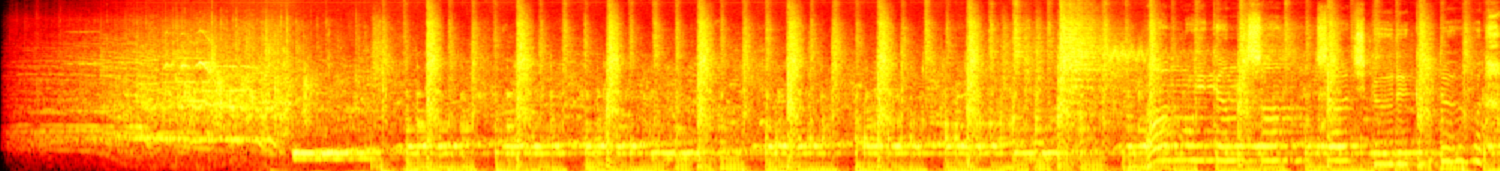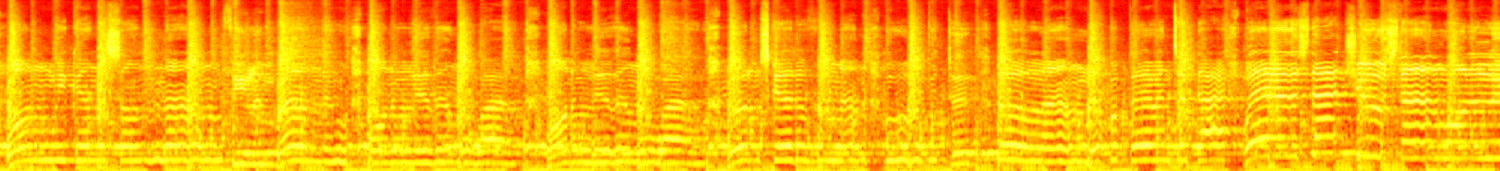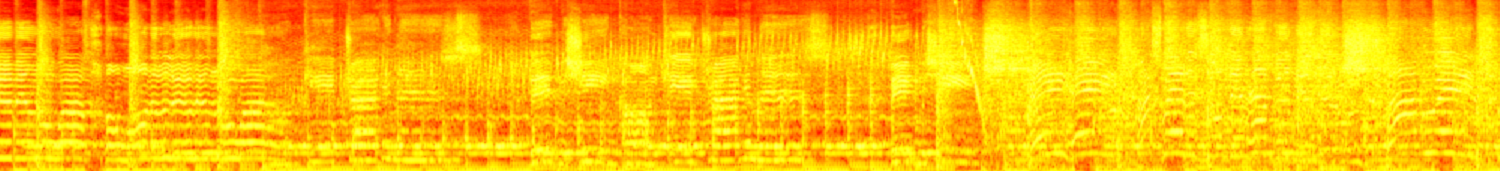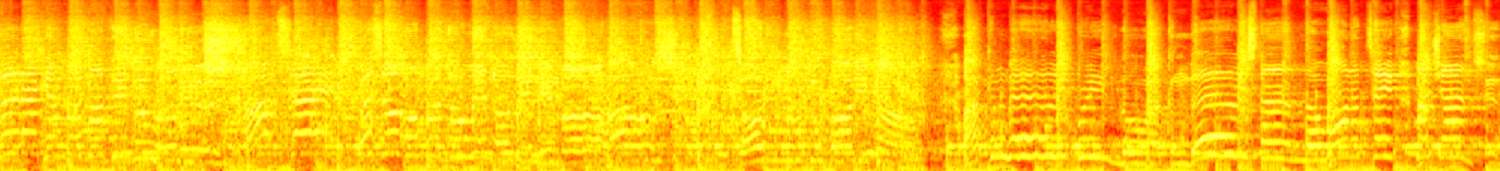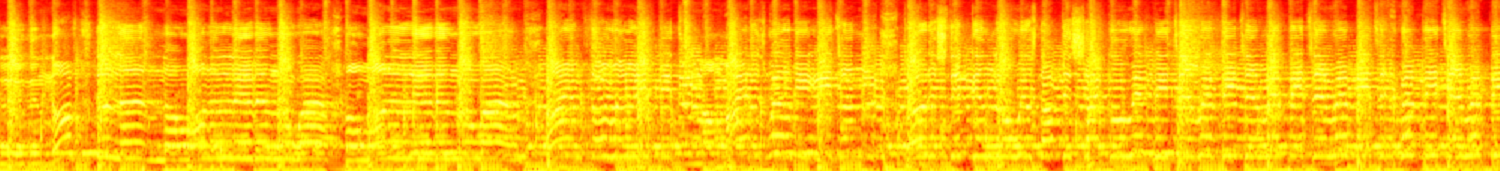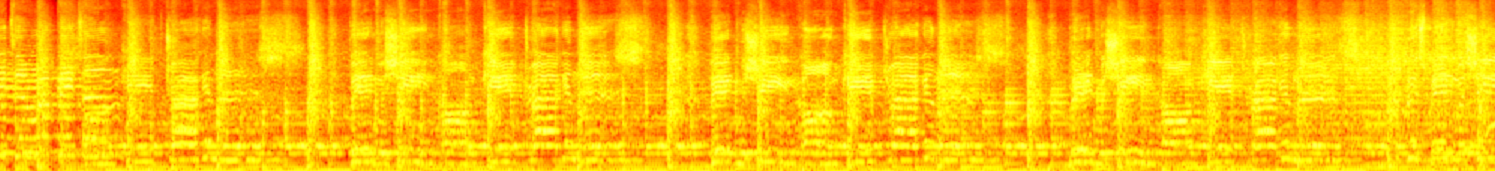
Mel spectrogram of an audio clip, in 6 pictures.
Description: recorded live
Summer festival season is starting up.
